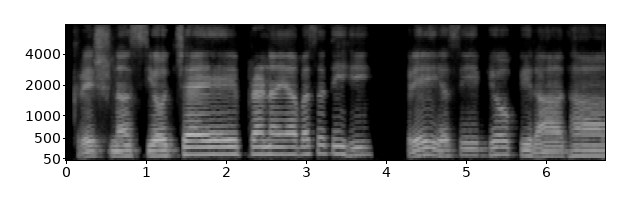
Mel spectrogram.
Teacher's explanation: it has four long syllables at the beginning, then five short syllables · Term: Mandakranta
